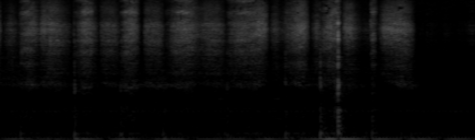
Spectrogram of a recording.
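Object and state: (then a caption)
Pencil scratching on drawing paper. A graphite pencil tip makes short scratching shading strokes along a drawn jawline on a large flat sheet of white drawing paper resting on a wooden surface. Repeated bursts of bright, papery scratching hiss are heard, with faint low taps as strokes begin, continuing steadily throughout.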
